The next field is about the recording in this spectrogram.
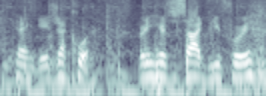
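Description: Clear music plays in the background as a man talks. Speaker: fitness instructor. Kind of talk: workout coaching. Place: gym.

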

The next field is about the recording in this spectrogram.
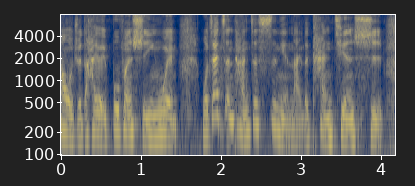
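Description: The woman's pitch swings very widely. She talks at a fairly quick pace. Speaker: guest. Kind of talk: interview answer. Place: studio. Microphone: studio mic.

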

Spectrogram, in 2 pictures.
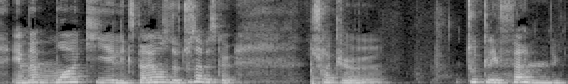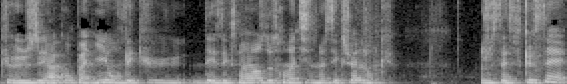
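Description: A woman's medium-pitched voice at a fairly slow pace, with fairly even intonation. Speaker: hypnotherapist and trauma coach YouTuber; therapist or coach. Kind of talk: story time monologue to camera. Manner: halting, many fillers. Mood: serious, emotionally engaged. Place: home room. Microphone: camera far.

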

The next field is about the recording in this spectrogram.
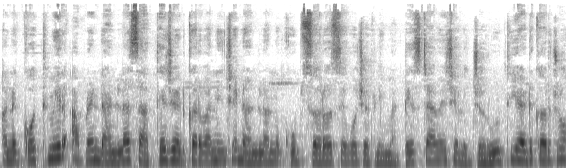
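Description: A woman's somewhat breathy voice at a medium pitch. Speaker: cooking channel host. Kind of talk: cooking tutorial.

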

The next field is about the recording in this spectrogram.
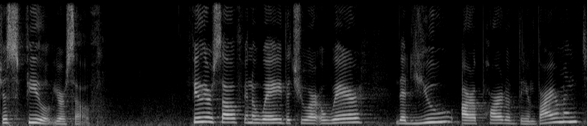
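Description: A woman speaks at a fairly slow pace with a calm, soothing tone. Her pitch is fairly high, with ordinary pitch variation. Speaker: conference speaker. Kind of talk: conference talk, with a guided meditation stretch; guided meditation. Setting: stage with audience. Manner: calm, slow, soothing instructions; conversational, humorous. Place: hall.

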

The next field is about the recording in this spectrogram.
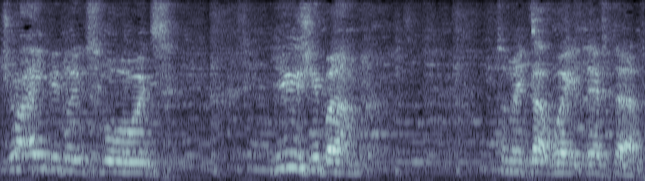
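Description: With clear music in the background, a man speaks in a fairly even intonation. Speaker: fitness instructor. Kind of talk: live workout instruction. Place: home room. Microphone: camera far.

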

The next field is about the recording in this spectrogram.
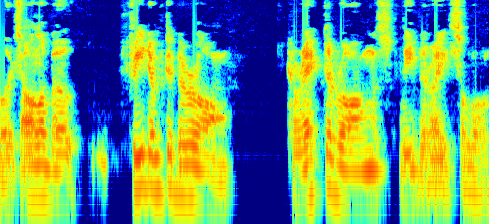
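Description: A man with a Scottish accent at a moderate pace, ordinary pitch variation and a quiet background. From Scotland. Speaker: stock dog trainer. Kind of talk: podcast interview answer. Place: home room. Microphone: webcam.

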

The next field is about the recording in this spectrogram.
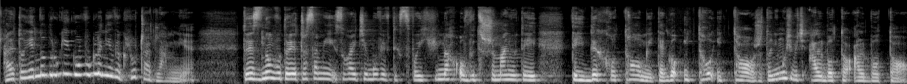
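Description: Over a quiet background, the speech rushes along at a very fast pace with lively intonation. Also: woman, fairly high pitch for a woman. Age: 40s. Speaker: life coach. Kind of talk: vlog monologue. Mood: warm, encouraging. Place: home room. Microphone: lapel.

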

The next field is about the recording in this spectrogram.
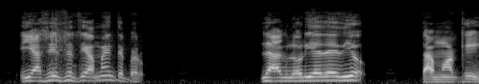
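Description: Lively intonation and a high pitch come from a man speaking at a moderate pace. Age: 50s. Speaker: street interviewee, odd-job worker. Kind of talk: street interview.

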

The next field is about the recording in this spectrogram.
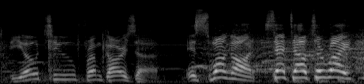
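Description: Over noticeable background noise, a man speaks in an excited, energetic tone. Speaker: play-by-play baseball radio announcer. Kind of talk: live baseball play-by-play radio call.

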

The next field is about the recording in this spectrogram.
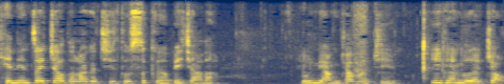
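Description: Against noticeable background noise, a woman with a fairly high pitch keeps a fairly even intonation and leaves long, frequent pauses. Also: moderate pace. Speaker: mukbang vlogger. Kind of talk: casual eating vlog talk. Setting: at home.

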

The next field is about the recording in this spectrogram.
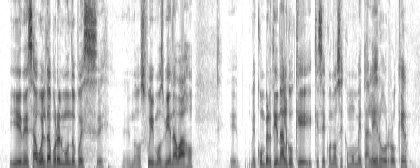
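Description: This man has a fairly high pitch with ordinary variation. He talks at a moderate pace. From Colombia. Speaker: pastor. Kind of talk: testimony. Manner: halting with frequent fillers. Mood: reflective personal testimony. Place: studio. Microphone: lapel.

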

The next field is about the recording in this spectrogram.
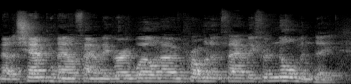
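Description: Very fast speech with audible room echo. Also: man. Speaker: house guide. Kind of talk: guided tour talk. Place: home room. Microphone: camera far.

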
